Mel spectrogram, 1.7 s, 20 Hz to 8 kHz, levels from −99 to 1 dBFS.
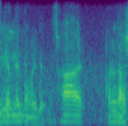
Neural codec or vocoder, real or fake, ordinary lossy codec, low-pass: codec, 24 kHz, 0.9 kbps, WavTokenizer, medium speech release version 2; fake; Opus, 16 kbps; 7.2 kHz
